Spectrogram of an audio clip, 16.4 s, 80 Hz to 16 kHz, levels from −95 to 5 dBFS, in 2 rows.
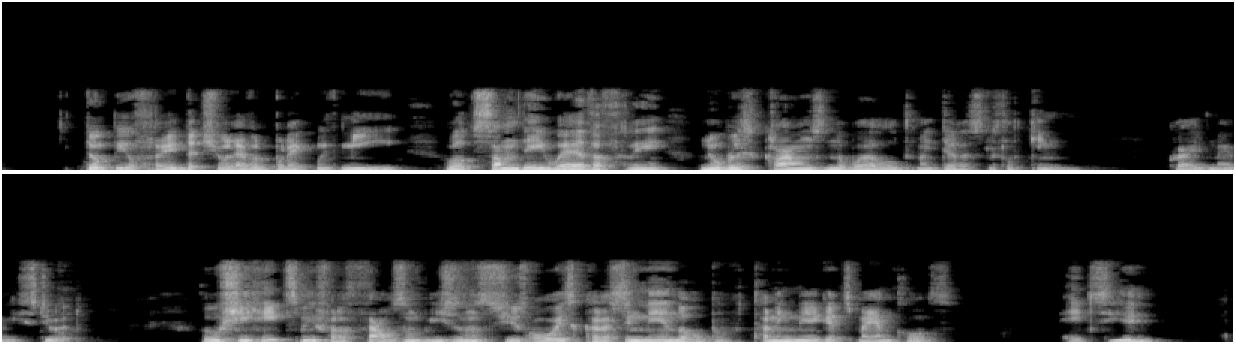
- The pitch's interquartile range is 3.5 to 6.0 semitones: Yes, average, 4.2 semitones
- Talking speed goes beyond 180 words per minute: Yes, average, 195 wpm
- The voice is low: Yes, low, 105 Hz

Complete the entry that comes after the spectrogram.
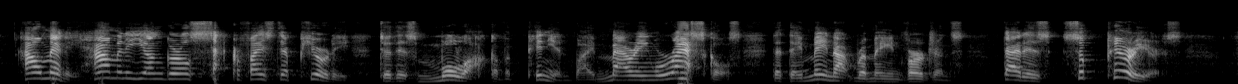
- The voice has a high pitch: Yes, high, 245 Hz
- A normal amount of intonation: No, wide, 9.0 semitones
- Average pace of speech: No, slow, 120 wpm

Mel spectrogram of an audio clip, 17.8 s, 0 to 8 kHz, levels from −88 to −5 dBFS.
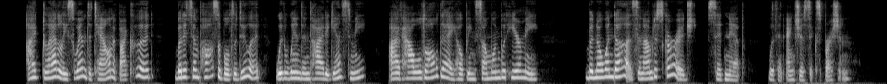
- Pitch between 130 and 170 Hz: No, high, 215 Hz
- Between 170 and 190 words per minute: No, average, 145 wpm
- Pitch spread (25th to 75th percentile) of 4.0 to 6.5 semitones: Yes, average, 4.7 semitones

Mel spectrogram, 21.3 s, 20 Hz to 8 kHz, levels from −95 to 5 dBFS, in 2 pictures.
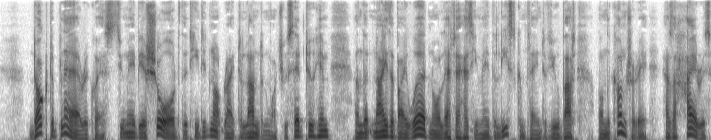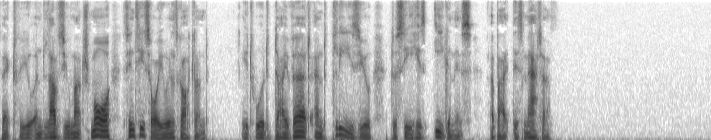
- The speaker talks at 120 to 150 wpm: No, average, 195 wpm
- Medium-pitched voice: No, very low, 80 Hz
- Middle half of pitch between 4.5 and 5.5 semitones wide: Yes, average, 5.2 semitones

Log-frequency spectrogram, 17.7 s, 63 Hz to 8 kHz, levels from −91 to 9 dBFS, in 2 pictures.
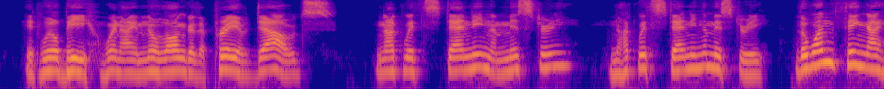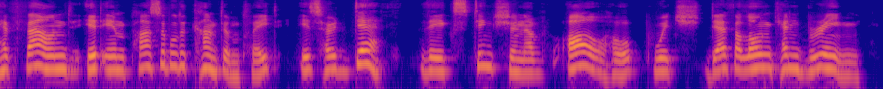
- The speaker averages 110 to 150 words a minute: Yes, average, 140 wpm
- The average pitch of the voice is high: No, medium, 180 Hz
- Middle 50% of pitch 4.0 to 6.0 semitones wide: No, average, 3.5 semitones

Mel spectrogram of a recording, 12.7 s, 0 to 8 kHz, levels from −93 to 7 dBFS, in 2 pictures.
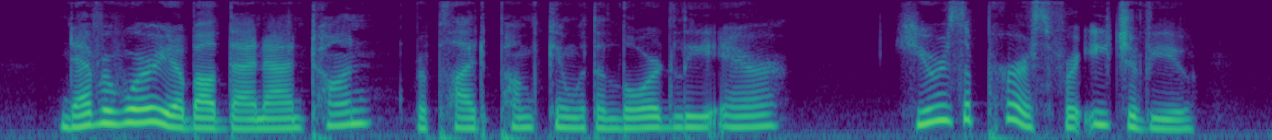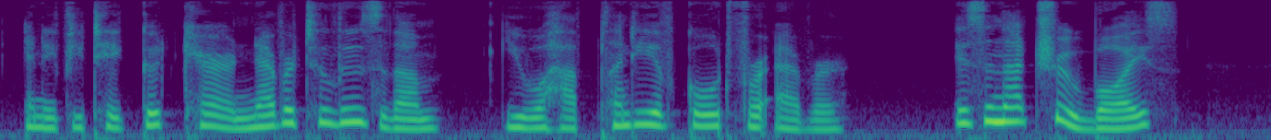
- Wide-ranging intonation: No, average, 5.0 semitones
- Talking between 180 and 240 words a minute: Yes, average, 190 wpm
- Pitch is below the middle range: No, high, 190 Hz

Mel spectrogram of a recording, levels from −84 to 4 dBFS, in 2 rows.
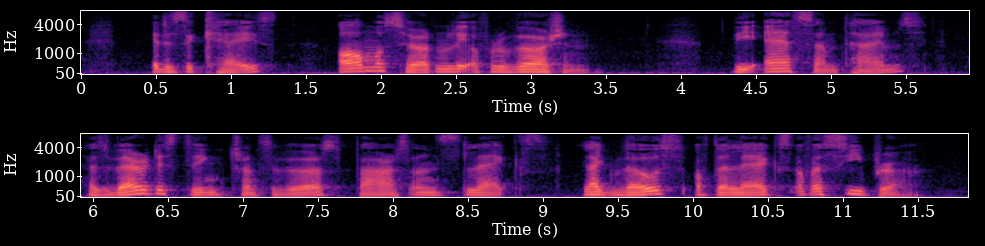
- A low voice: Yes, low, 120 Hz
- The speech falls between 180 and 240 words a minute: No, slow, 135 wpm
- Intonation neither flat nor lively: Yes, average, 3.7 semitones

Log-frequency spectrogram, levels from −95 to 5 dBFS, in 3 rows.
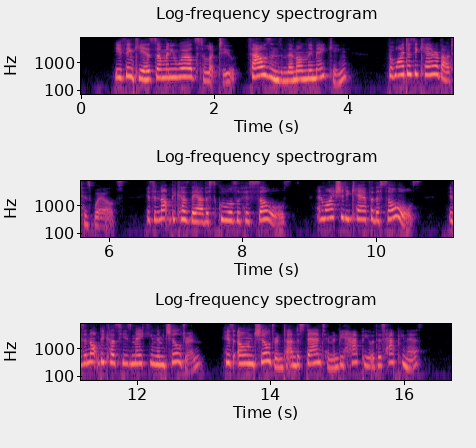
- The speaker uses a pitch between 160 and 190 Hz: No, very high, 295 Hz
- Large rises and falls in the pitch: No, average, 3.9 semitones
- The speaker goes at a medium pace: No, fast, 225 wpm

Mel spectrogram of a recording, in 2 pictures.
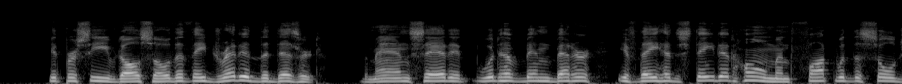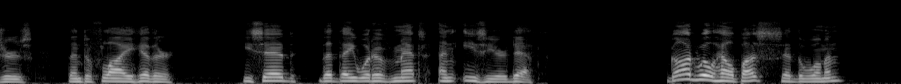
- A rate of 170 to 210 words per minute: No, average, 160 wpm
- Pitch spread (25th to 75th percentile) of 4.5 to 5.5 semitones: No, average, 3.3 semitones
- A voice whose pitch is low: No, medium, 150 Hz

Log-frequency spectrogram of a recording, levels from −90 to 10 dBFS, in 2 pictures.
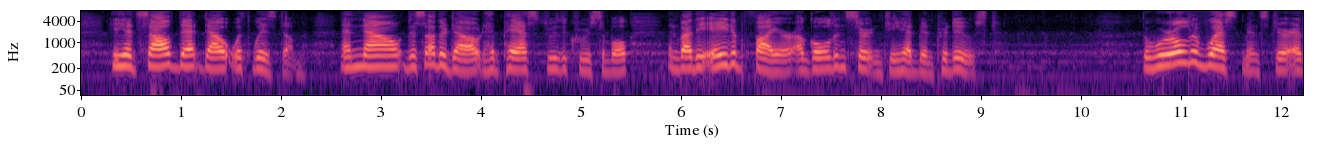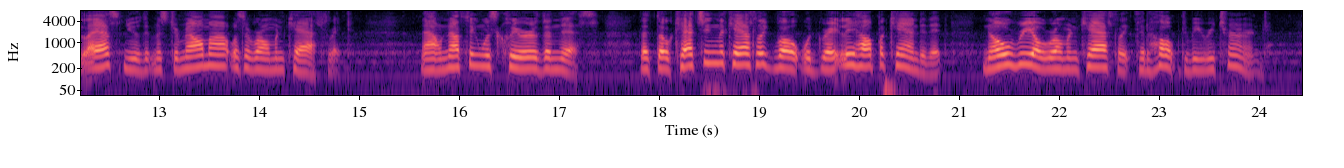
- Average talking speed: Yes, average, 170 wpm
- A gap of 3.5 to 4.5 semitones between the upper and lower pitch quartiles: Yes, average, 3.9 semitones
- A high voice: Yes, high, 200 Hz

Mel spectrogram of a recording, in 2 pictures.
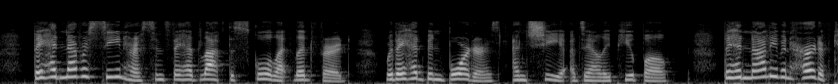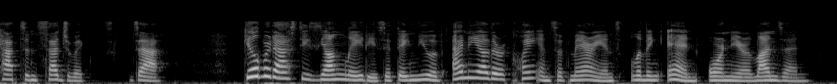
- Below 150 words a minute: No, average, 185 wpm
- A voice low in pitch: No, high, 210 Hz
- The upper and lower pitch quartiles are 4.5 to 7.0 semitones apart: Yes, wide, 5.6 semitones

